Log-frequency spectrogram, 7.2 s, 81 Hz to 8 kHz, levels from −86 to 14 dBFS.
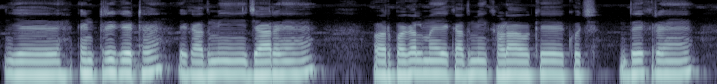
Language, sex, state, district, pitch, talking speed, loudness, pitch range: Hindi, male, Jharkhand, Deoghar, 145 Hz, 165 wpm, -14 LUFS, 140-150 Hz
